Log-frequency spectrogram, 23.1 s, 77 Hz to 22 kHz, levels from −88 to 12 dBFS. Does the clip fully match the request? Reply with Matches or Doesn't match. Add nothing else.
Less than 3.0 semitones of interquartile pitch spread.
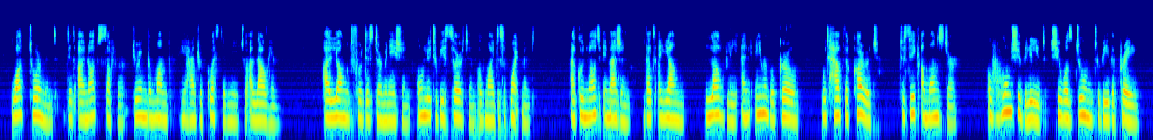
Matches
